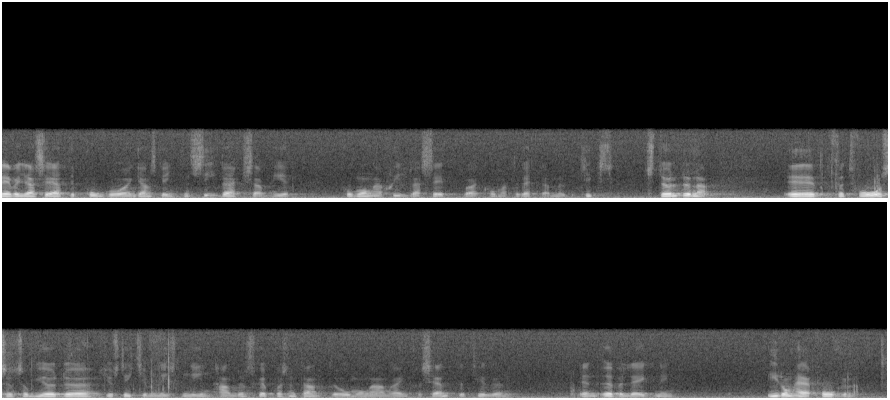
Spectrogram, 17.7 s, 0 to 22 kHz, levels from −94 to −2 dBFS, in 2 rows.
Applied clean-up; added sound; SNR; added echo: none; none; none; none.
